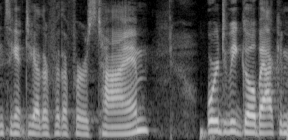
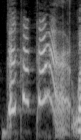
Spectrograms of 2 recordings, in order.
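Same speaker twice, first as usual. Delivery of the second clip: very high clicking crow call; squeaky crow clicks aimed at the little bird; angry crow clicks. Retold or imitated. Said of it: "And the crow's like".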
